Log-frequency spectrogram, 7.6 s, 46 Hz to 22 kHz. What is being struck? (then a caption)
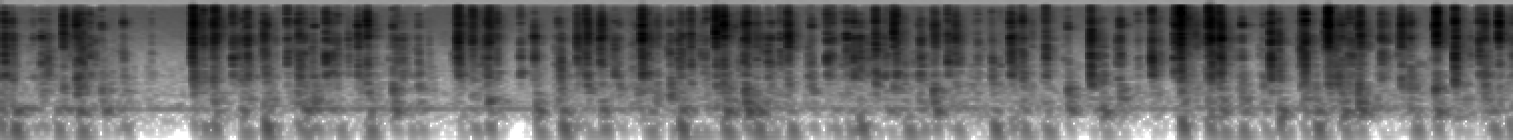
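Plastic membrane computer keyboard. Fingertips of both hands type continuously on a black plastic full-size membrane keyboard (Dell KB1421) with a hollow housing resting on a desk, pressing and tapping keys. Rapid, bright, clacky key taps die away almost instantly, with brief pauses near the first and second seconds. A faint steady low hum sits beneath the typing.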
